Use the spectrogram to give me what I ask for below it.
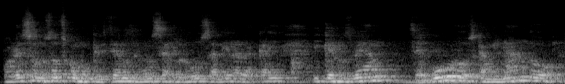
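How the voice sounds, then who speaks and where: Male preacher, mellow and exhorting, off-mic in a roomy hall. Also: mid-range voice, brisk, slight background noise. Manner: exhorting, full of rhetorical questions. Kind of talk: sermon. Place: church hall. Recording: echoey hall from far off.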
